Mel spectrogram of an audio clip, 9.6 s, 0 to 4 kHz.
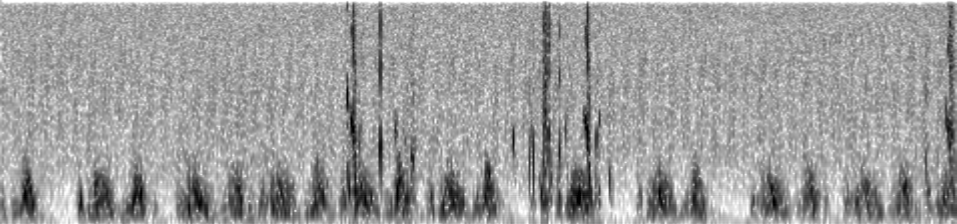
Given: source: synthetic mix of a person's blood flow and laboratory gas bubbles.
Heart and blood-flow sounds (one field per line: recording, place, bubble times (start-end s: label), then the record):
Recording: Doppler ultrasound of blood flow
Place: precordium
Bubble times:
3.42-3.61 s: bubbles
3.76-3.83 s: bubbles
3.92-3.98 s: bubbles
4.02-4.16 s: bubbles
5.08-5.16 s: bubbles
5.26-5.68 s: bubbles
5.79-6.02 s: bubbles
6.05-6.12 s: bubbles
9.23-9.27 s: bubbles
9.40-9.58 s: bubbles
From the record:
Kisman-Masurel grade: 222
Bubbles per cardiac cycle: several, 3 to 8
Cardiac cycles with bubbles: 10 to 50%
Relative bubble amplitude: moderate (0.250 to 0.450)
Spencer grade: 2 (many but less than half of the cardiac periods contain bubble signals, singularly or in groups)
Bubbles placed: anywhere in the cardiac cycle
